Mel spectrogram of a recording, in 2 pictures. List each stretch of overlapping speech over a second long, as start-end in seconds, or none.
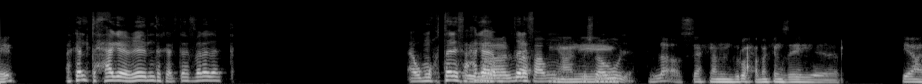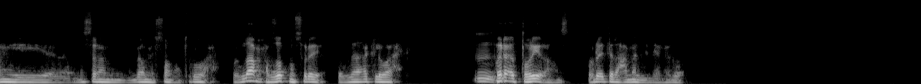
4.6-6.1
